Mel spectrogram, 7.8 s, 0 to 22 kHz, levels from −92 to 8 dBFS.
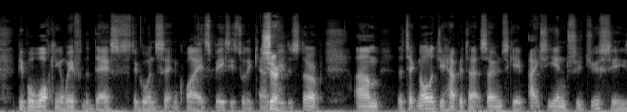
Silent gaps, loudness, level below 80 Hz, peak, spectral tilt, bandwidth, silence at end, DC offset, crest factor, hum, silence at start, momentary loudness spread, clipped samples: none; -25 LUFS; -40 dBFS; -4 dBFS; -4.5 dB/octave; 13.5 kHz; 0 s; under 0.1%; 22 dB; none; 0 s; 11 LU; under 0.1%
